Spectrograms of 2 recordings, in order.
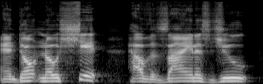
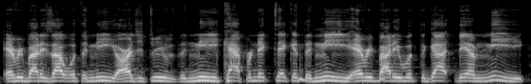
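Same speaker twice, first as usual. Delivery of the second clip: ordinary talk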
